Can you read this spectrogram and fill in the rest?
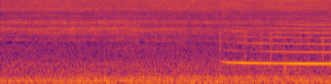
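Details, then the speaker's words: Turbocharged Honda SOHC on the dyno during a pressure leak test: quiet shop, then a steady whistle starts under pressure and holds; air escaping from a boost leak. "Of course, now we have a leak here. So if we have something else that wants to leak, well, your air is going to want to escape to the easiest route possible."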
